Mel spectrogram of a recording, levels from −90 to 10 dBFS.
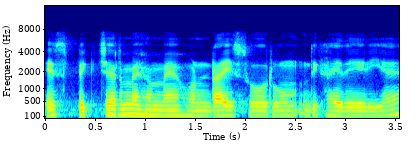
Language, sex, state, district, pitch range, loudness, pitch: Hindi, male, Bihar, Gopalganj, 115-125 Hz, -27 LUFS, 120 Hz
